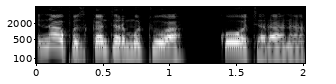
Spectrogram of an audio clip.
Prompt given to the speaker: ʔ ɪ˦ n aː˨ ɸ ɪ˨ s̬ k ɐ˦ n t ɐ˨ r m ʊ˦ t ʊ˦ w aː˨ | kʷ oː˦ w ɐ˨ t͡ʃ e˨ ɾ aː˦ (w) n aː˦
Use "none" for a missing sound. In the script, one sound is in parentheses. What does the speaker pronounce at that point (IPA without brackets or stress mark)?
none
